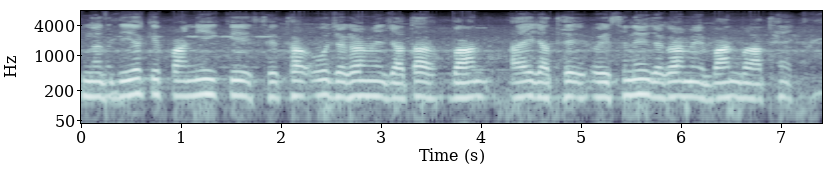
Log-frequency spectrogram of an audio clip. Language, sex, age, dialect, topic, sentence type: Chhattisgarhi, male, 25-30, Northern/Bhandar, agriculture, statement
